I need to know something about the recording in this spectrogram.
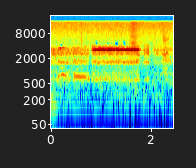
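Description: Electronic tones from a handheld phone: a short wavering low tone, then a steady high-pitched beep lasting about a second.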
